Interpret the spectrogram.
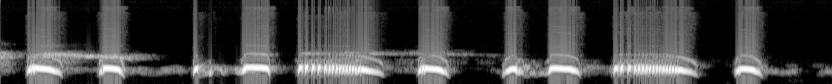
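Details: Spotted dove giving rapid Hải Hậu-style cooing to provoke a rival: a busy run of arched notes broken by two long pulsing coos that fall in pitch, phrases following closely one after another.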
